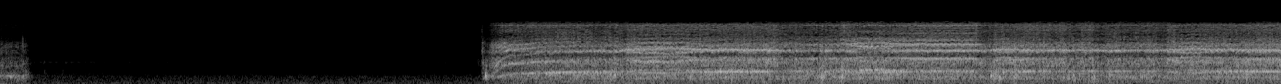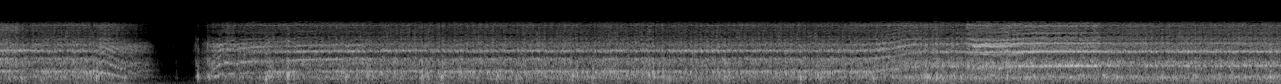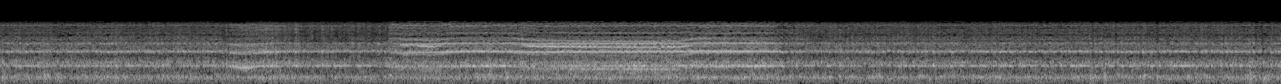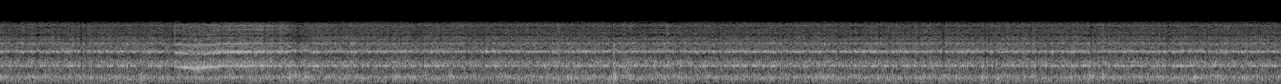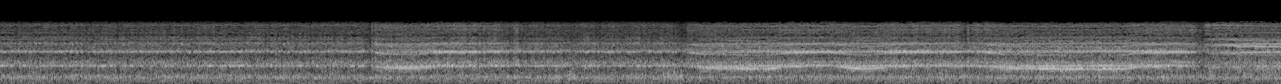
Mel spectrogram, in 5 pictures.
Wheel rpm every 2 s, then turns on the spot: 0, 0, 80, 160, 160, 160, 140, 90, 160, 160, 170, 220, 240, 230, 230, 220, 230, 230, 230, 230, 230, 230, 230, 230, 230, 230, 230, 230, 230, 220, 220, 220.
none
